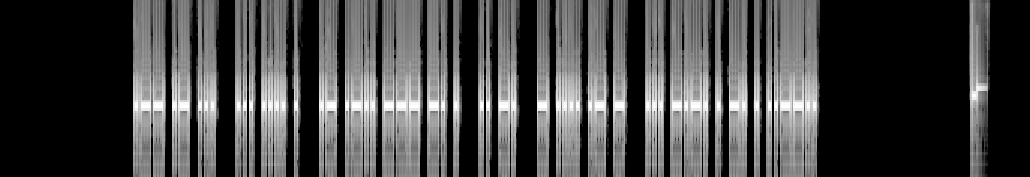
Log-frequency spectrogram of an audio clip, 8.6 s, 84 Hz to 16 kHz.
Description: Morse code, heard as a keyed tone, about 44 wpm, 700 Hz. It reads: WAS SHE ALONE IN THAT SCENE?
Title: Sentences from Top 1100 Words 45wpm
